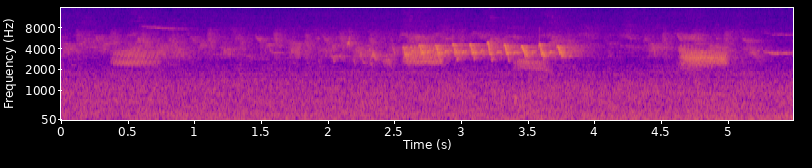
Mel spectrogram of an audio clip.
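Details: Hungry young common starling, probably close to fledging, begging and being fed: harsh, hissy bursts, one a rapid stuttering series of about ten notes lasting over a second, with shorter rasps before and after over a soft background hiss.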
